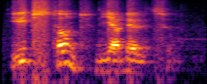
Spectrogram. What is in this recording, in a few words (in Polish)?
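"djabelec", Kurpie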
